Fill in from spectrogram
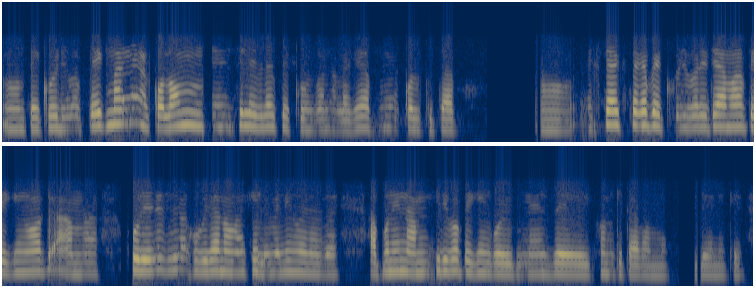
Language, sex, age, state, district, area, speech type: Assamese, female, 18-30, Assam, Dhemaji, urban, conversation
